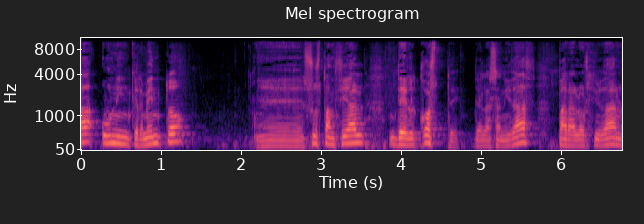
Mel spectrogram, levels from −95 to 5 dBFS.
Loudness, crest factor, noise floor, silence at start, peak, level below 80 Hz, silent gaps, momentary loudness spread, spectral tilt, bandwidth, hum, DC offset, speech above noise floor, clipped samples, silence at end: -31 LUFS; 20 dB; -64 dBFS; 0 s; -12 dBFS; -72 dBFS; none; 14 LU; -5.5 dB/octave; 10 kHz; none; under 0.1%; 33 dB; under 0.1%; 0 s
